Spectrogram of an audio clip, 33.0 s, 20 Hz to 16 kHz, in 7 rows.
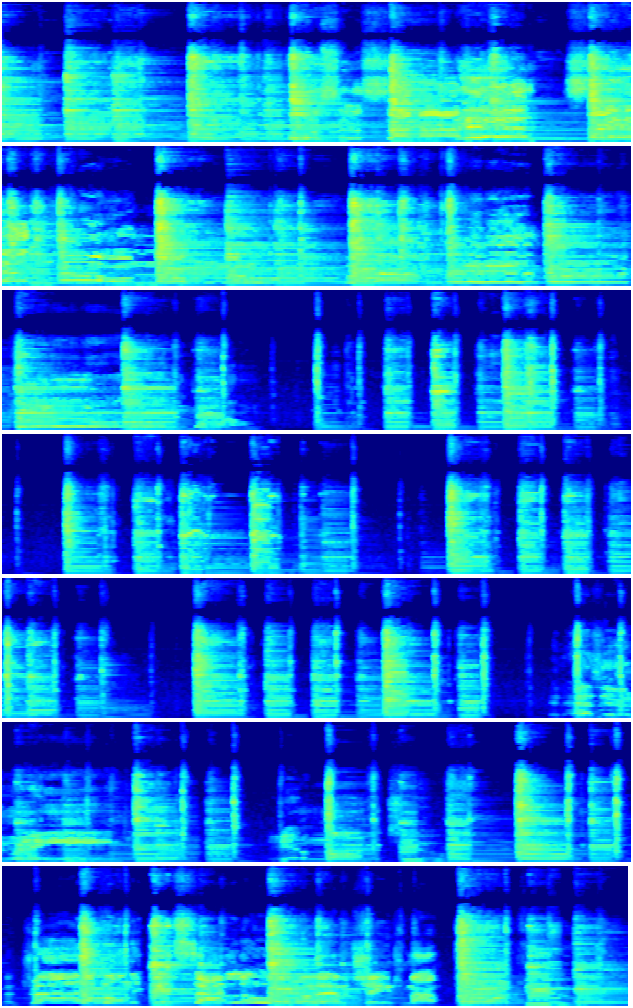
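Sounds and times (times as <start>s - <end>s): acoustic guitar strumming: 0.0s - 33.0s
man singing: 1.8s - 11.4s, 23.0s - 25.0s, 25.6s - 27.2s, 28.2s - 33.0s.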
